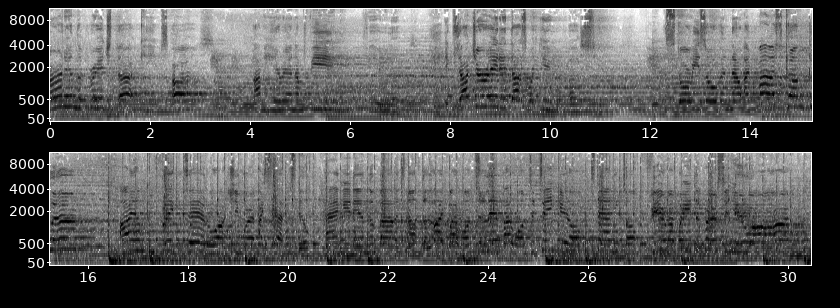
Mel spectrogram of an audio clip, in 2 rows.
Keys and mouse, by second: 4.4 Left, 5.2 Left, 7.5 Right, 8.0 Return, 10.9 click, 13.9 click, 15.7 click, 17.4 click, 19.5 click, 20.6 click, 21.9 click, 24.6 click, 26.6 click, 29.2 click.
